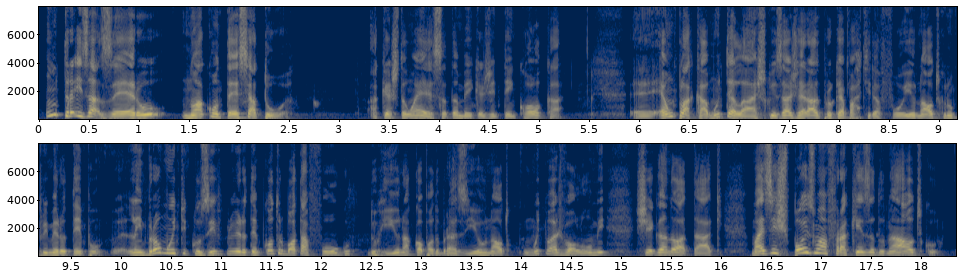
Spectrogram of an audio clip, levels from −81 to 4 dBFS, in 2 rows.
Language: Portuguese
